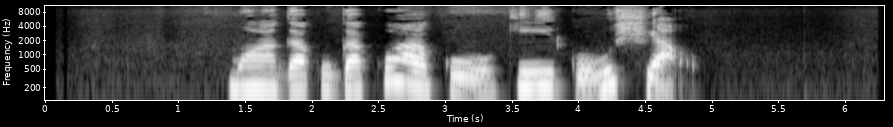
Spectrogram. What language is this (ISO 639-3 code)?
dru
